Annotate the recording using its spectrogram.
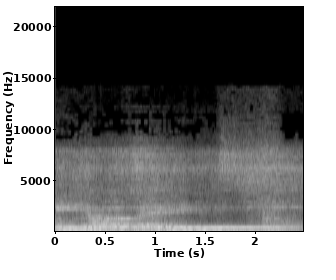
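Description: A man singing a gospel worship song into a microphone, holding one long note.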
